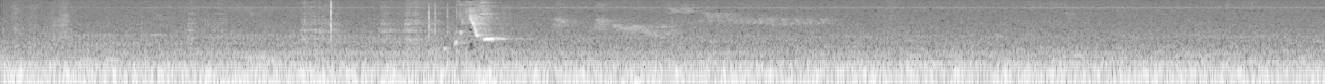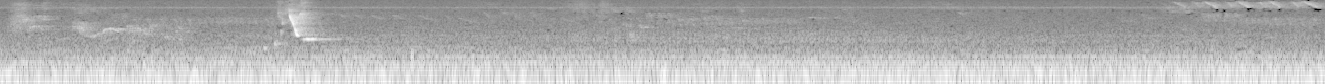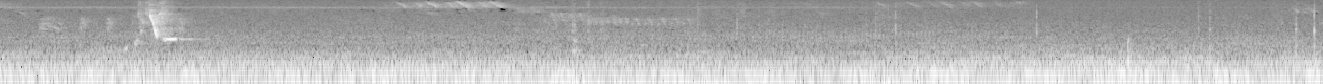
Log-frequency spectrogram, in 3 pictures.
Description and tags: it has been taken in Pucallpa, Peruvian jungle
